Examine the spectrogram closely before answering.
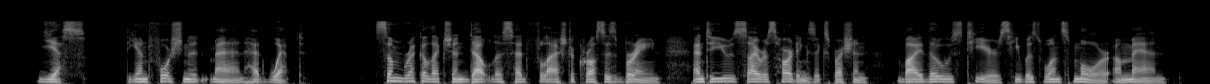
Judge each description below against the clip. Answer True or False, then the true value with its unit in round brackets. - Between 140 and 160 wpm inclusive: True (145 wpm)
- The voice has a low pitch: True (115 Hz)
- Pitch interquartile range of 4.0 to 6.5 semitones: False (3.4 semitones)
